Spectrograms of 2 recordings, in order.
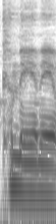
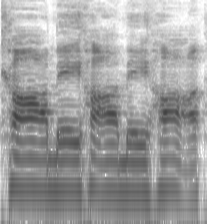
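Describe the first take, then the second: First: The word is said quickly as one unit. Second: The word is drawn out slowly. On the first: "when I'm just trying to say it fast as one word" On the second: "if you draw it out I say I feel like I say it better"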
